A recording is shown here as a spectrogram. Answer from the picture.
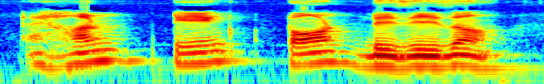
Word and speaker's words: Huntington's disease: तो हम इसको किस तरह प्रोनाउंस करेंगे, हाउ to pronounce it, हंटिंगटन डिजीज़।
